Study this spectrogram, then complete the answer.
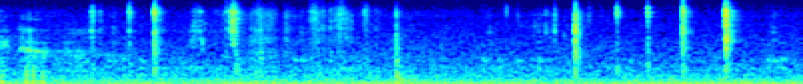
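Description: Scissors snip paper for a Little House on the Prairie junk journal page: a handful of short, sharp cuts at uneven intervals, fairly quiet over a low room hum.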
